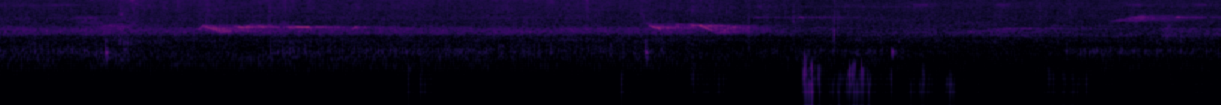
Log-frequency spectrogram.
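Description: Faint birdsong in a quiet forest: short sliding calls, one pair about a second and a half in and another about four and a half seconds in, with a weaker one near the end. A few faint low knocks come just after the middle.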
